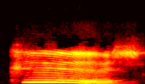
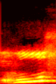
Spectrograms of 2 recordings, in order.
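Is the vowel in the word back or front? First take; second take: front; back. First: The vowel is a softer, fronted ü sound. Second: The vowel is a plain back u sound. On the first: The speaker calls it right. "а күз" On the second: The speaker calls it wrong. "не куз говорим"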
